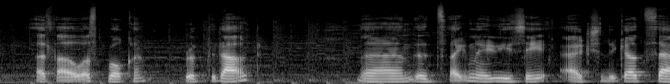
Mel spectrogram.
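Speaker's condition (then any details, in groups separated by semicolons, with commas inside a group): Cerebral palsy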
